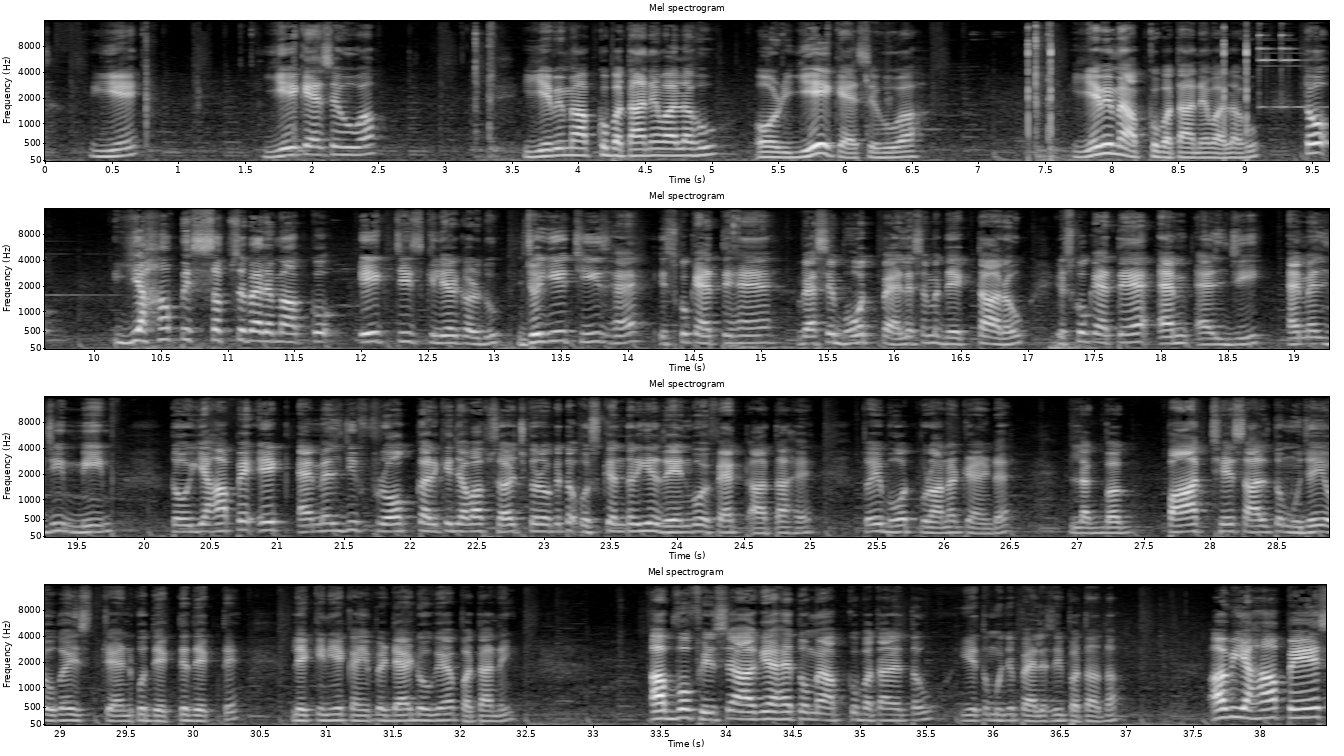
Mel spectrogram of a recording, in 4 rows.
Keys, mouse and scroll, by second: 1.7 space, 5.4 click, 6.1 space, 38.2 click.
